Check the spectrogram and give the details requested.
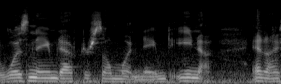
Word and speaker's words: Ina: When I'm on campus, I, when I refer to her, I refer to it as (Ee)Ina Road as opposed to (E)Ina Road and try to explain the historical significance of that but it just doesn't seem to catch on.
